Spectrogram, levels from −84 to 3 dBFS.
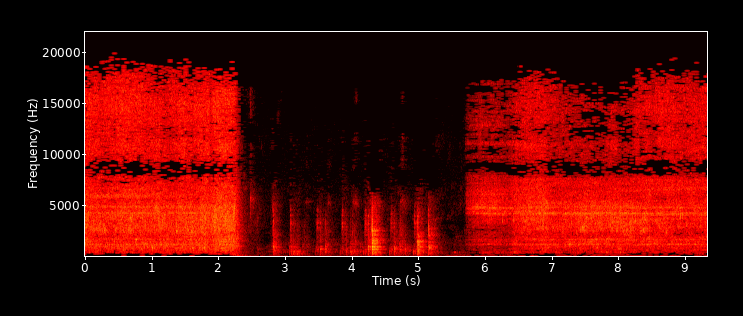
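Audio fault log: Throughout: WMA compression. The sound carries a ringing, washy smear around its changes, with a hiss that swells and fades along with the signal, and nothing is left above about 19.9 kHz. This is likely a Windows Media Audio encode at a low rate, in line with roughly 48 kbps. Long transform blocks spread quantisation noise over tens of milliseconds on either side of each event, and weak spectral lines are zeroed, which leaves that breathing, smeared texture.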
